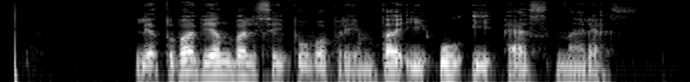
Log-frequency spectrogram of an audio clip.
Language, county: Lithuanian, Vilnius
